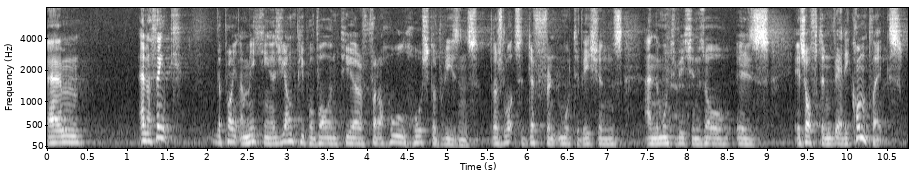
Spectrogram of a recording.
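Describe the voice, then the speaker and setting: A man talks with a strong Scottish accent and a somewhat breathy quality. Audible room echo surrounds him. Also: medium pitch for a man, ordinary pitch variation. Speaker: youth organisation director. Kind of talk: conference presentation. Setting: conference session.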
